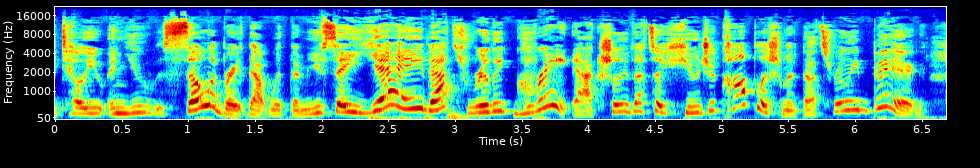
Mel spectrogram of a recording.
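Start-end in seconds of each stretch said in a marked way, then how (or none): 2.2-6.5 high, celebratory praise; enthusiastic congratulations. Acted. Coach models celebrating a friend's win, enthusiastic congratulations. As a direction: cheer them on with pitch lifted.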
